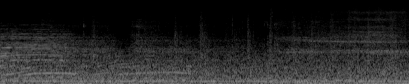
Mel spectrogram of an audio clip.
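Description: Cattle lowing in the background in the video game Farming Simulator 22, a few drawn-out moos from Holstein cows rising over a steady low rumble of farm machinery, with no talking.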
